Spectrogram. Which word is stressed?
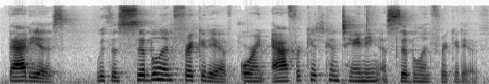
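none. No single word is stressed more than others. The listener cannot tell what is new in the second part. The speaker calls it wrong. "Wrong way. ... Everything has about the same amount of stress"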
